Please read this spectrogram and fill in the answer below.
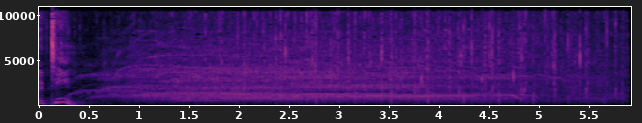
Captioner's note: audience cheers and applauds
